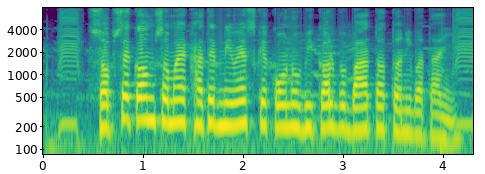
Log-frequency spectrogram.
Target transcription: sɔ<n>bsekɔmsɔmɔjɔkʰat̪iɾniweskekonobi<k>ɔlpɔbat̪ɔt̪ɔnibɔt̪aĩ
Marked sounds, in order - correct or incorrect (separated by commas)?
incorrect, correct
